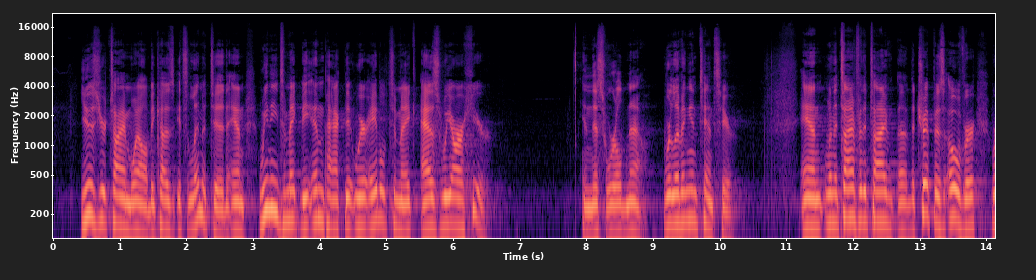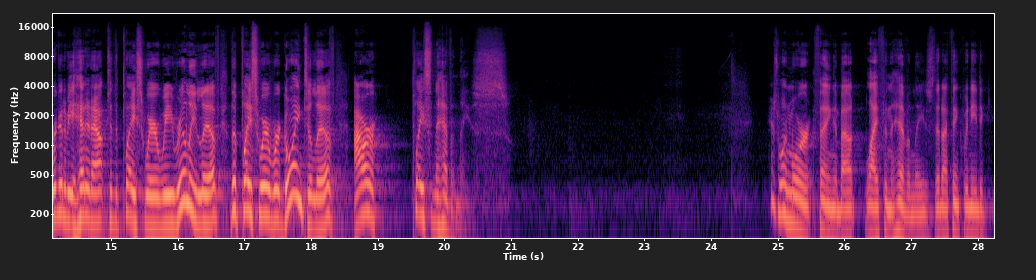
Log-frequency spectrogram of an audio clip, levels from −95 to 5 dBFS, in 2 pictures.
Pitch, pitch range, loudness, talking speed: 150 Hz, 130-175 Hz, -25 LUFS, 180 wpm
